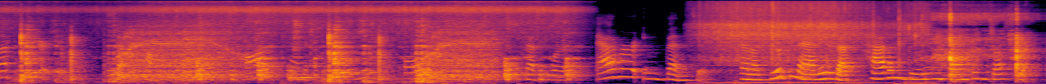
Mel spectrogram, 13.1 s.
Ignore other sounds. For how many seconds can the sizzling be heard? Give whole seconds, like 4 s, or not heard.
12 s.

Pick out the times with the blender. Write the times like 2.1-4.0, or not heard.
0.0-6.3.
